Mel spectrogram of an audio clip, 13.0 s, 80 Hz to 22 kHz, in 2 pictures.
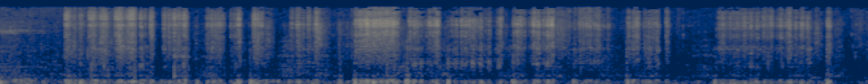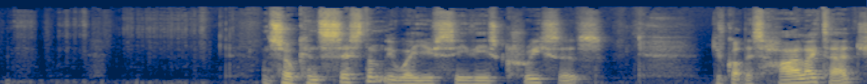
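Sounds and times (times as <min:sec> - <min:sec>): charcoal pencil scratching on paper: 0:00.5 - 0:08.2.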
